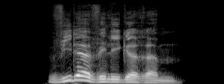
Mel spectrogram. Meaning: strong dative masculine/neuter singular comparative degree of widerwillig
- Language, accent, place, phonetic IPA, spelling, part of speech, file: German, Germany, Berlin, [ˈviːdɐˌvɪlɪɡəʁəm], widerwilligerem, adjective, De-widerwilligerem.ogg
